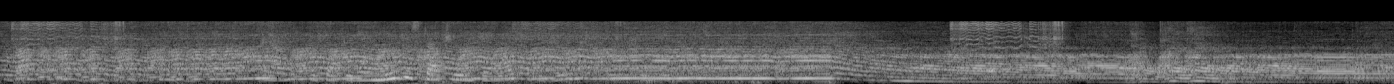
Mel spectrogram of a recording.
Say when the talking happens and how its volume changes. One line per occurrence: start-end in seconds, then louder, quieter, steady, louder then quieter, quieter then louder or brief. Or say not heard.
0.0-6.9 louder then quieter.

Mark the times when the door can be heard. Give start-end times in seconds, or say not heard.
0.1-1.3, 5.1-6.3, 9.5-10.7.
